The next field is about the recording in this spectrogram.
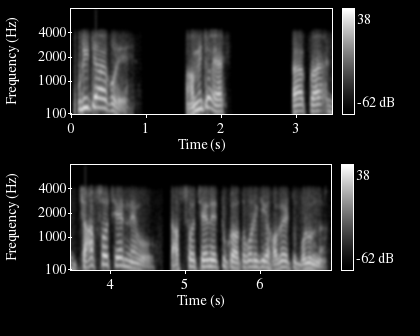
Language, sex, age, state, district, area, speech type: Bengali, male, 45-60, West Bengal, Hooghly, rural, conversation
